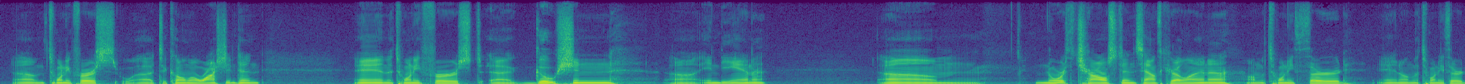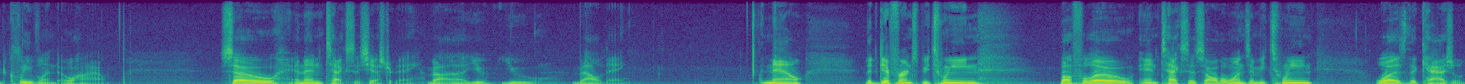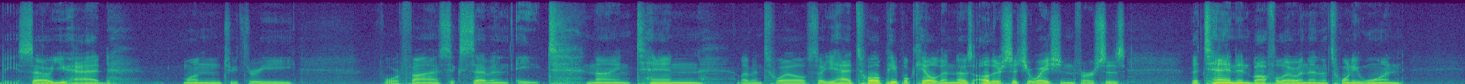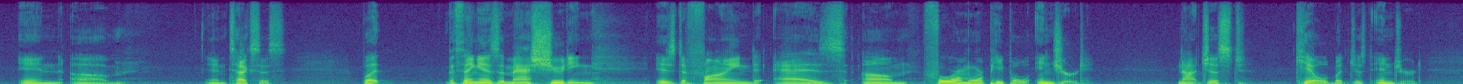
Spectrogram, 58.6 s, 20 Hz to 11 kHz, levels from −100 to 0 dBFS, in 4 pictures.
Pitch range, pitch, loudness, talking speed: 85-105 Hz, 95 Hz, -20 LUFS, 115 wpm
